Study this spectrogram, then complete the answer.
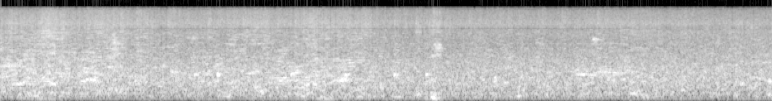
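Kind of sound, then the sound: nature, rain falling outdoors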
